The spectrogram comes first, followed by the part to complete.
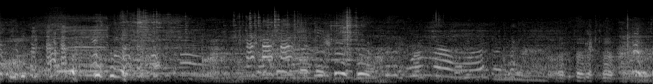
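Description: Indistinct chatter of several voices, with no clear words.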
